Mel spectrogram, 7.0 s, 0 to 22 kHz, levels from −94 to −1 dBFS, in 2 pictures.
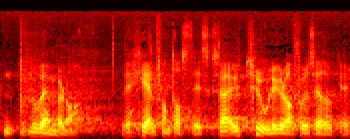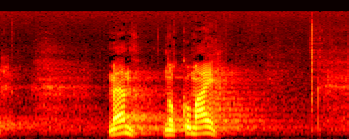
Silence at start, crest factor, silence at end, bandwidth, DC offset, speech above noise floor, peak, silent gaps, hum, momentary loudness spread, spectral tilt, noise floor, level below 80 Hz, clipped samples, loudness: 0.05 s; 22 dB; 0 s; 15.5 kHz; under 0.1%; 28 dB; -4 dBFS; none; none; 24 LU; -4.5 dB/octave; -52 dBFS; -76 dBFS; under 0.1%; -24 LUFS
